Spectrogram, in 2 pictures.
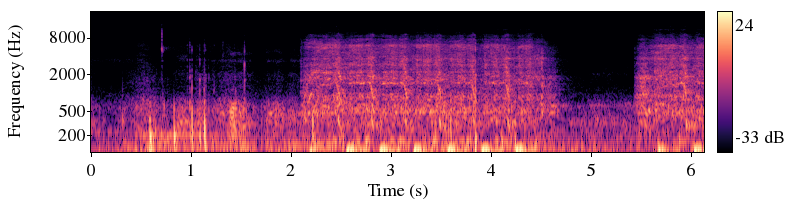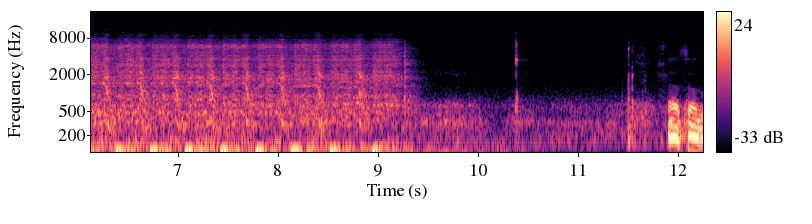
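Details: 2017 Yamaha TTR 50 dirt bike being fixed by an 8-year-old: starter cranks in two long bursts with labored, uneven chugs around three per second and no catch; slow cranking, battery suspected, not confirmed.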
